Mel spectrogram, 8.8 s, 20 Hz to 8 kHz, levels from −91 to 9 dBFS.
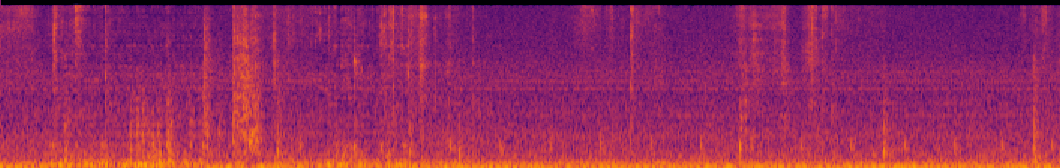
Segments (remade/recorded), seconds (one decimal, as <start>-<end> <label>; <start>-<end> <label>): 0.0-0.4 recorded; 0.4-1.7 remade; 1.7-2.6 recorded; 2.6-3.4 remade; 3.4-8.8 recorded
